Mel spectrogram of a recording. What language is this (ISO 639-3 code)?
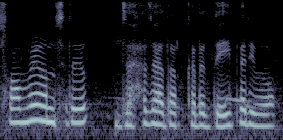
ori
